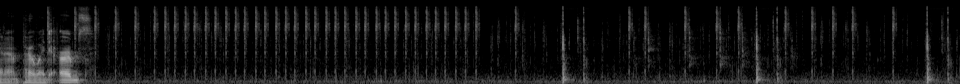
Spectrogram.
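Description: Short electronic blips tick rapidly as a menu list scrolls.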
